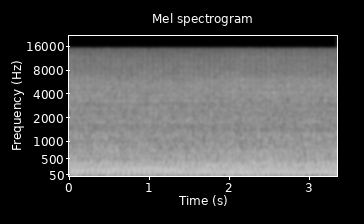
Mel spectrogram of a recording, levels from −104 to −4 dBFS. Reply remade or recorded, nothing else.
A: recorded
